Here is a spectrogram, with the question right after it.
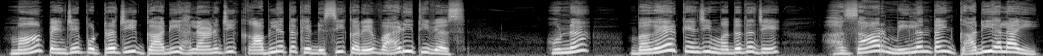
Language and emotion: Sindhi, surprised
